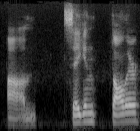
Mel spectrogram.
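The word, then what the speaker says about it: Siegenthaler: And then you have Graves, Sagenthaler, right? Did I say it? – Yep, that's how you say it.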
